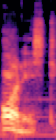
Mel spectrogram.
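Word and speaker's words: honest: তেমনি করে দেখুন অনেস্ট, এখানে এইচ বসেছে ঠিকই, বাট কোনো কাজ করছে না, কাজ করছে পরের বর্ণটা।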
